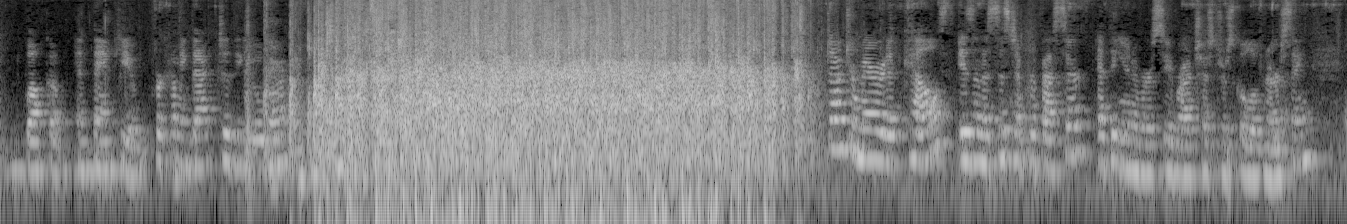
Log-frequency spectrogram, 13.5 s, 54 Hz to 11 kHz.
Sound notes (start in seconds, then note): 2.6 applause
